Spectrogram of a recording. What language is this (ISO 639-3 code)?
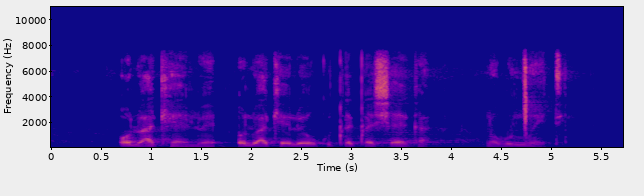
zul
